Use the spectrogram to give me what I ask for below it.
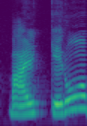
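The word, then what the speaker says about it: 맑게: 그래서 맞게가 아니라 말개로 발음을 하는 거의 원칙이에요.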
